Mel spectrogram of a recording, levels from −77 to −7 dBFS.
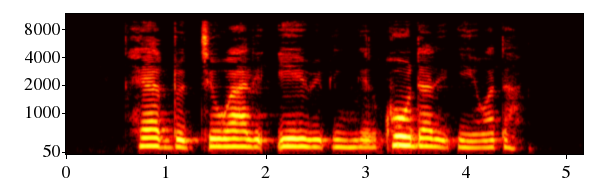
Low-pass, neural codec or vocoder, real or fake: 9.9 kHz; vocoder, 22.05 kHz, 80 mel bands, Vocos; fake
